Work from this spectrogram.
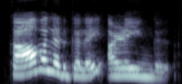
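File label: police, Tamil, female; Call the police!; காவலர்களை அழையுங்கள்!; kaavalargalai azhaiyungal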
